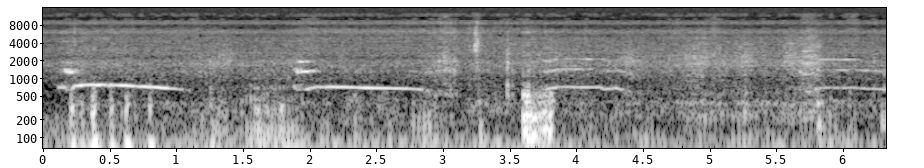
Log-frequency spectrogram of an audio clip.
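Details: Domestic cat meowing indoors: several drawn-out, slightly falling meows spaced a second or two apart, with low rumbling background noise.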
